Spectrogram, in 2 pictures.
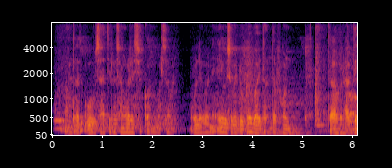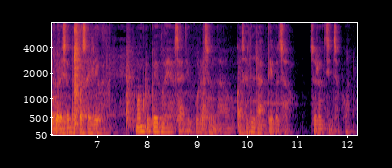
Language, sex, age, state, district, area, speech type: Nepali, male, 60+, West Bengal, Kalimpong, rural, spontaneous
